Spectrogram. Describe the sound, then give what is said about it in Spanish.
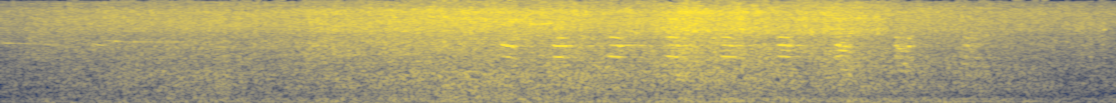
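Steady wash of sea waves rolls on throughout, swelling slightly in the middle, while a few faint seagull cries drift over the surf. No one speaks. “Y vamos abriendo los ojos, teniendo en cuenta el mar y las gaviotas.”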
